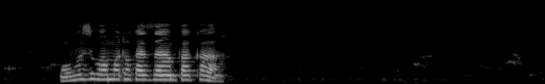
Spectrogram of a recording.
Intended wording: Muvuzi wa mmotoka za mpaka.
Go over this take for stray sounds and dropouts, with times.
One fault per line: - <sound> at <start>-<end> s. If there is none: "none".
none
